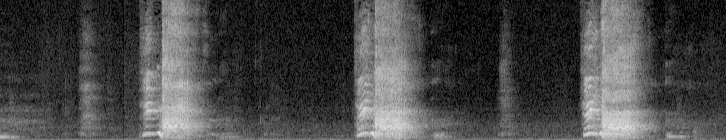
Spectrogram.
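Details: Sample recording of a person sneezing, made for a sneezing video.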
